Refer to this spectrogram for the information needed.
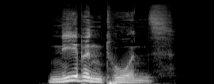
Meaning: genitive singular of Nebenton
- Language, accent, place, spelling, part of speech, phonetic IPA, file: German, Germany, Berlin, Nebentons, noun, [ˈneːbn̩ˌtoːns], De-Nebentons.ogg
